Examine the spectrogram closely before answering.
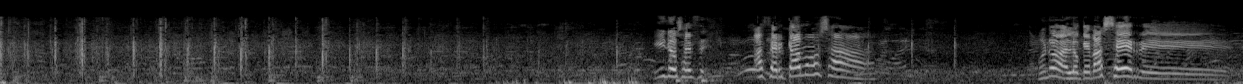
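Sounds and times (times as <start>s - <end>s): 
crowd clapping hands at street march: 0.0s - 6.4s, 8.6s - 9.7s
speech: 6.6s - 8.9s, 10.4s - 12.0s.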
